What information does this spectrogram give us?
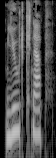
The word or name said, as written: muteknap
